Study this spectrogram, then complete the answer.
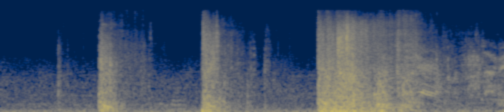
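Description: A metal mesh gate rattles and scrapes open.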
